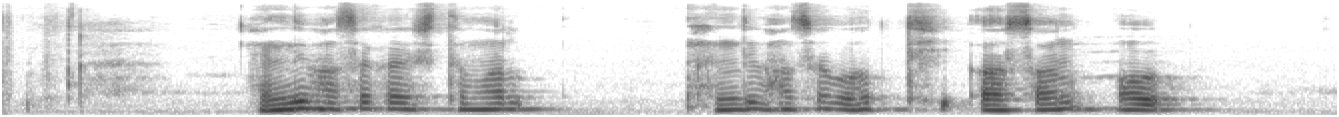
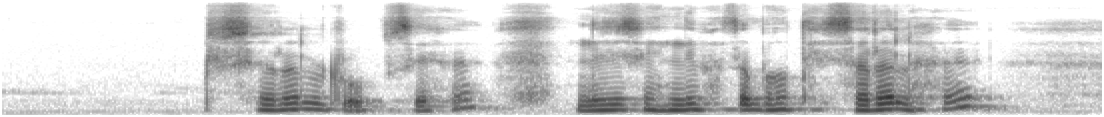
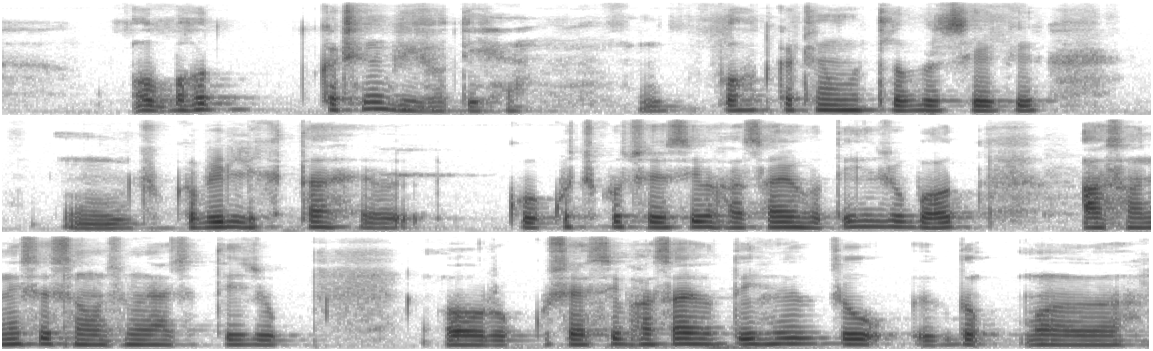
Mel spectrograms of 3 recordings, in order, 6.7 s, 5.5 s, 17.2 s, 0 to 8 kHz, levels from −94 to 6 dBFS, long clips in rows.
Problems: none marked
